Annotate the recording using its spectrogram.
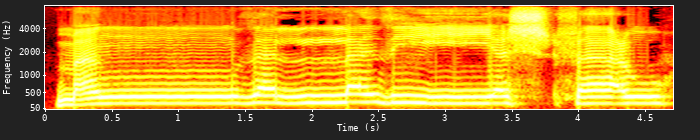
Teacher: আইন হরফকে হলকের মধ্যখান থেকে উচ্চারণ করব।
